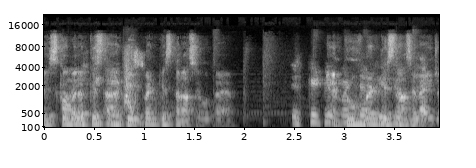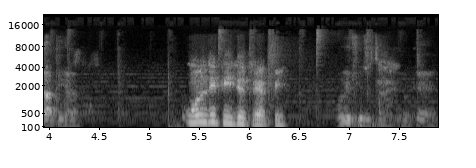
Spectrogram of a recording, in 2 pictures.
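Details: Adult male speaker; ordinary speech.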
